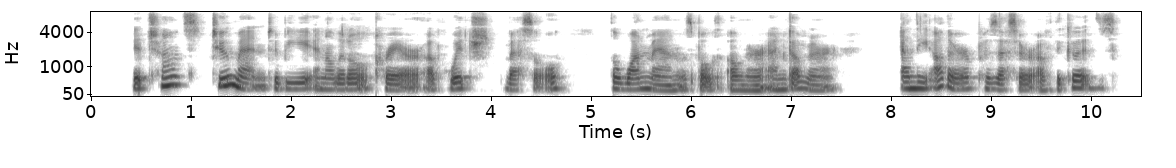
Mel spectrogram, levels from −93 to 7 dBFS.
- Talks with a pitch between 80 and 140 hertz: No, medium, 175 Hz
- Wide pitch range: No, average, 3.3 semitones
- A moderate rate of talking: Yes, average, 170 wpm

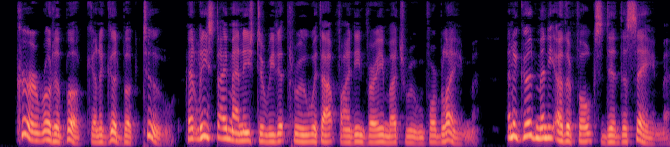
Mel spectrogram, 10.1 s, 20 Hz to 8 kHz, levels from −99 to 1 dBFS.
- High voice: No, medium, 140 Hz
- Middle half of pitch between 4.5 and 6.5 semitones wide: Yes, average, 5.2 semitones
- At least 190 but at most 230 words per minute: Yes, average, 195 wpm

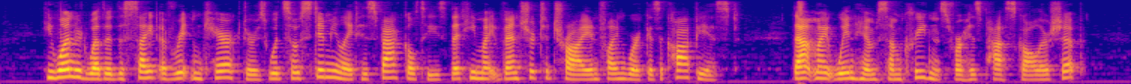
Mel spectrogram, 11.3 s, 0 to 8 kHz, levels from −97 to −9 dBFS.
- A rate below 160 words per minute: No, average, 185 wpm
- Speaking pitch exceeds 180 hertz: Yes, high, 190 Hz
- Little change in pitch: No, average, 3.5 semitones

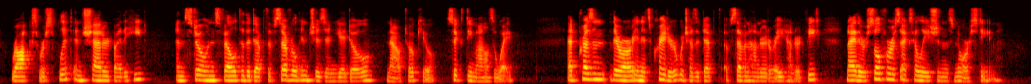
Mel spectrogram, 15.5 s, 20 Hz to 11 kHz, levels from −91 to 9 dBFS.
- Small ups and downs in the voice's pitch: Yes, narrow, 2.3 semitones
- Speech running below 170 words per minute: No, average, 175 wpm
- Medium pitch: Yes, medium, 175 Hz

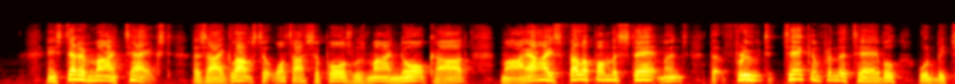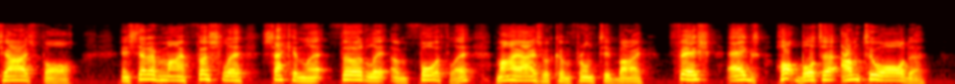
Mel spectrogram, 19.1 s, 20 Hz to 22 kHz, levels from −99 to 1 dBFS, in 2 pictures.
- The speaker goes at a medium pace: Yes, average, 160 wpm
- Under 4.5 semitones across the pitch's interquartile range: No, average, 5.1 semitones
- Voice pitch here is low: No, medium, 145 Hz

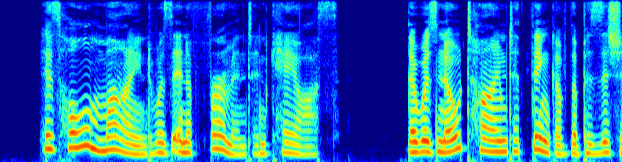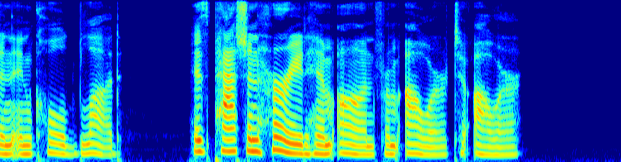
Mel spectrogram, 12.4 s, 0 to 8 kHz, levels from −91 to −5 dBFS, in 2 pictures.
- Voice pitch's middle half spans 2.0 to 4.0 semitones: No, average, 4.6 semitones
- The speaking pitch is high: No, medium, 175 Hz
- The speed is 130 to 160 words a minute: Yes, average, 145 wpm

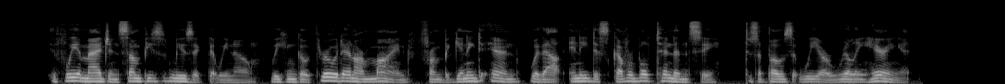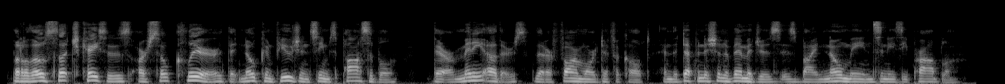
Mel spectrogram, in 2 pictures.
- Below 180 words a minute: No, average, 200 wpm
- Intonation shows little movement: No, average, 3.6 semitones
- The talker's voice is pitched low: Yes, low, 130 Hz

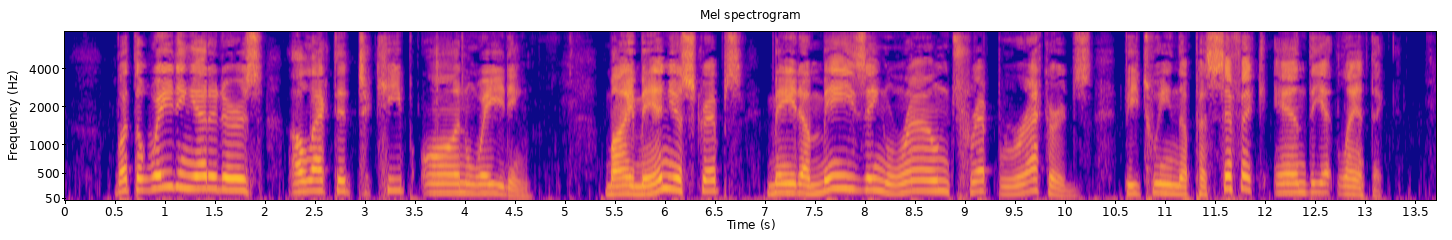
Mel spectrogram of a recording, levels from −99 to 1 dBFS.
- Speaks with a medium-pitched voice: Yes, medium, 160 Hz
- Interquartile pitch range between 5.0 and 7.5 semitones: Yes, wide, 5.4 semitones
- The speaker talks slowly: Yes, slow, 95 wpm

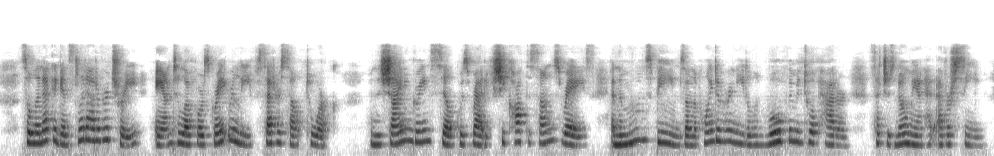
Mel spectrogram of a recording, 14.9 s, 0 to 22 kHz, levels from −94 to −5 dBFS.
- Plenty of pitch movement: No, average, 4.0 semitones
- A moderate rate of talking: No, fast, 210 wpm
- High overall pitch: Yes, high, 230 Hz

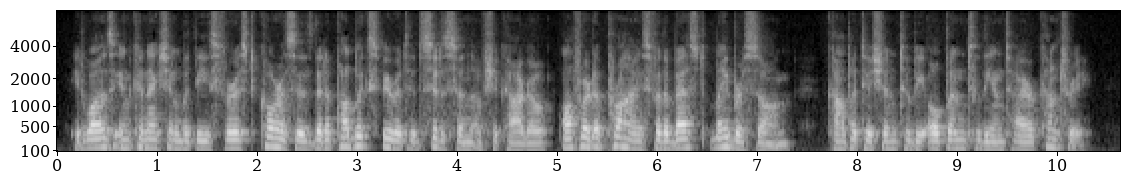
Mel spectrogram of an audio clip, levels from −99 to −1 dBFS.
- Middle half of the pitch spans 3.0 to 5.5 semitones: No, narrow, 2.5 semitones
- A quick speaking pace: No, average, 175 wpm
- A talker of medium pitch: No, low, 130 Hz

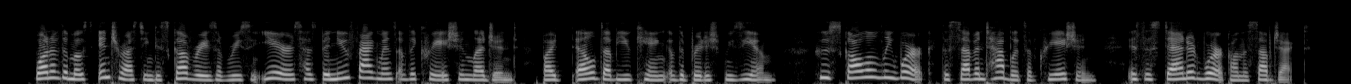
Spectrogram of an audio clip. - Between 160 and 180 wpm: Yes, average, 175 wpm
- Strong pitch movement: No, average, 3.9 semitones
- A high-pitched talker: Yes, high, 230 Hz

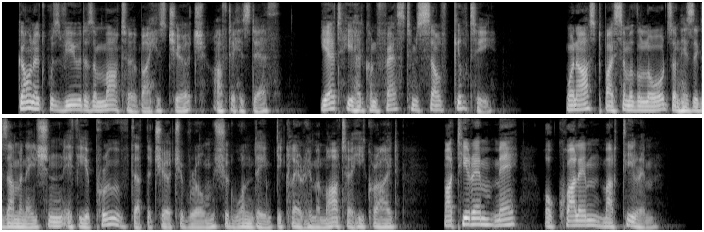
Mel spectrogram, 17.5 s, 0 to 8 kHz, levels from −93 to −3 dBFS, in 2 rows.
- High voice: No, low, 105 Hz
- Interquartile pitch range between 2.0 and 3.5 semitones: No, average, 5.2 semitones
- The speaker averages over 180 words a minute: No, average, 170 wpm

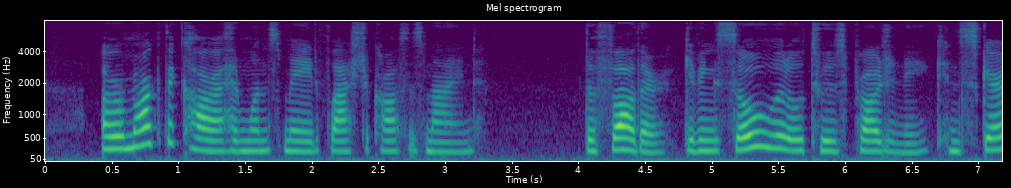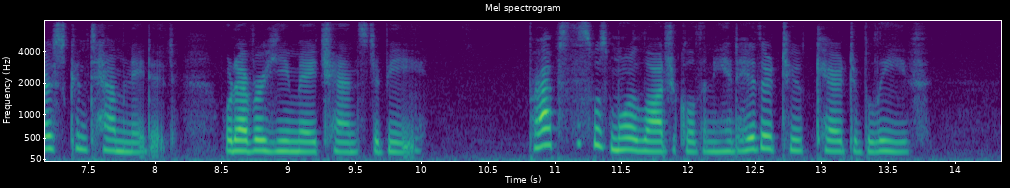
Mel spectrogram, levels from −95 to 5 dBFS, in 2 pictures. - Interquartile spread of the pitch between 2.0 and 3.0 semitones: Yes, average, 2.7 semitones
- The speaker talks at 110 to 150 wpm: No, average, 170 wpm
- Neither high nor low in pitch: No, high, 225 Hz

